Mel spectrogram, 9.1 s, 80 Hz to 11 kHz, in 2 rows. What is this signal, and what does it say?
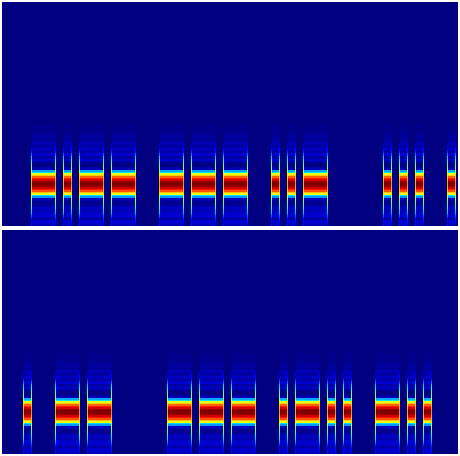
Morse code, heard as a keyed tone, about 15 wpm, 700 Hz. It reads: YOU SEEM OLD
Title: Sentences from Top 1000 Words - Review Part 1 - 15wpm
